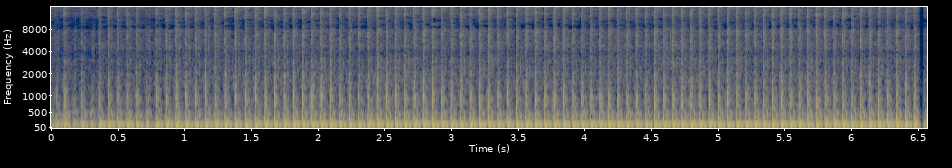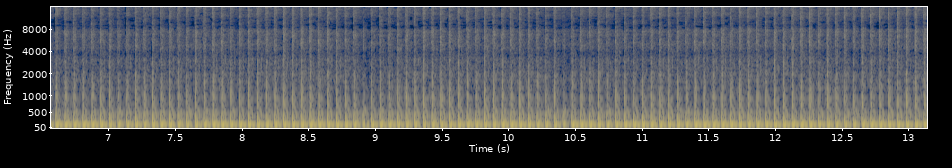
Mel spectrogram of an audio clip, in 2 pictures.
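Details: 1976 Honda XL250 (8000 km, frame powdercoated, front shocks overhauled) on first start after a 3-month restoration: a deep, even single-cylinder thump at steady idle with a loud open exhaust, no knocks or misses. Normal running.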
